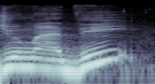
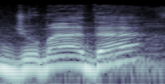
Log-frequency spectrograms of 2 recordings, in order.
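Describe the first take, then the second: First: The word ends with an "ee" sound. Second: The word ends with an "ah" sound. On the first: The speaker calls it wrong. "Bukan Jumadi" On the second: The speaker calls it right. "pengucapannya yang benar adalah Jumadal Ula"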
